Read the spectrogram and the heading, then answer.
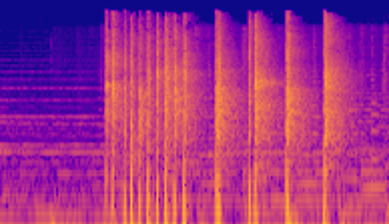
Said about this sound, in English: And with that, they all started to clap.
